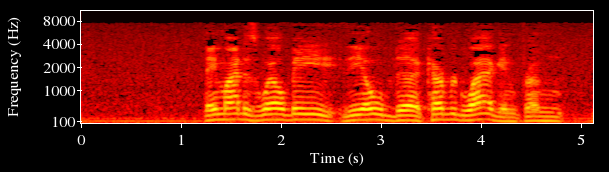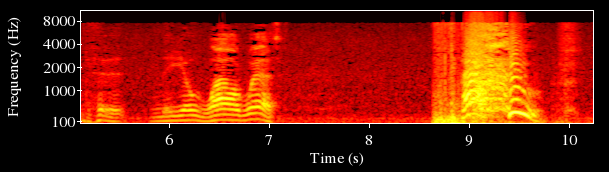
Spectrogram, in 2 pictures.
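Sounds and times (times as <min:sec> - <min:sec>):
speech: 0:01.2 - 0:07.2, 0:08.9 - 0:09.8
person sneezing: 0:08.6 - 0:10.2.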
